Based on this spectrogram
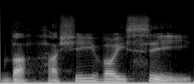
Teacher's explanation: The main accent is milra at the end. The vav has a patach, and the hey a chataf patach.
